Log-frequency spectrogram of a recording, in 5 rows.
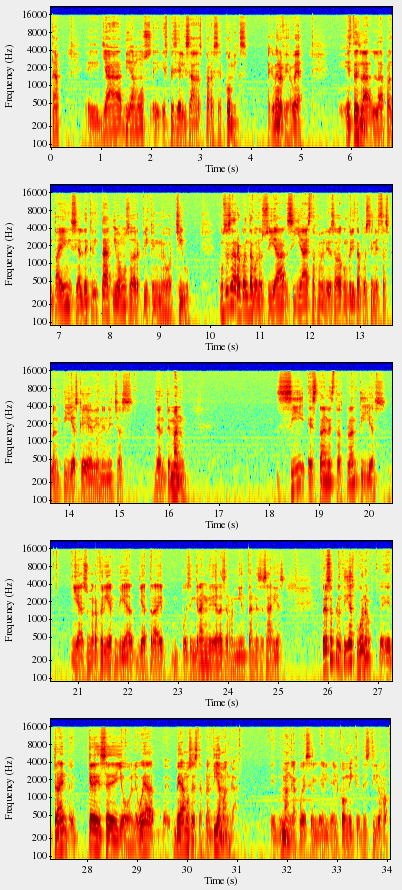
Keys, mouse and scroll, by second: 8.7 click, 10.4 click, 10.8 click, 11.2 click, 11.6 click, 12.0 click, 12.3 click, 12.8 click, 13.3 click, 14.0 click, 14.5 click, 14.8 click, 15.2 click, 18.8 click, 19.6 click, 20.0 click, 20.5 click, 20.8 click, 25.8 click, 26.2 click, 26.5 click, 26.8 click, 28.7 click, 31.0 click.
